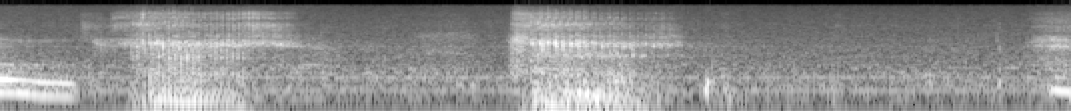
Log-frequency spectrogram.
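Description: A voice imitates snoring with two drawn-out, rasping snores separated by a pause, close and fairly loud.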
